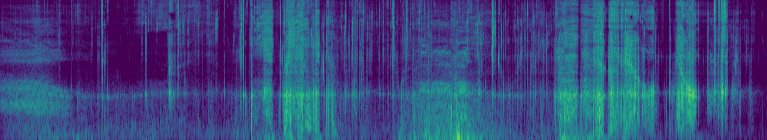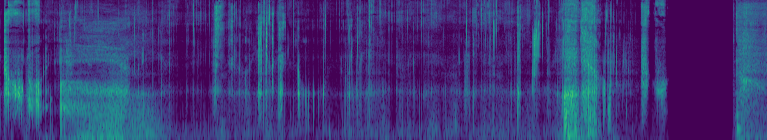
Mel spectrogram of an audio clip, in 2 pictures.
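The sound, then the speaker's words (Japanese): Wet, squishy licking and mouth sounds close to the ear, in many irregular smacking and slurping bursts of varying loudness, with a short silence near the end. “とっても下品にあなたのお耳を舐めさせていただきます。”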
